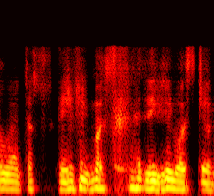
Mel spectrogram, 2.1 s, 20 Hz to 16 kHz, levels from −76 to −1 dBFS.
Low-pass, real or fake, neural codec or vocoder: 7.2 kHz; fake; codec, 16 kHz, 1 kbps, FreqCodec, smaller model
